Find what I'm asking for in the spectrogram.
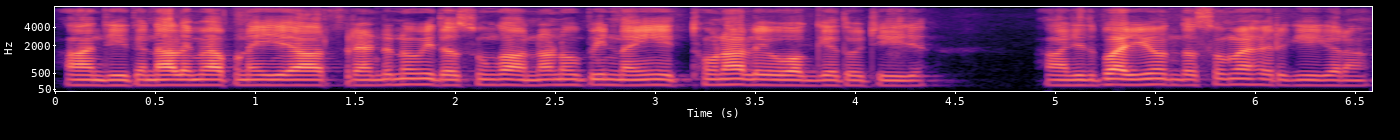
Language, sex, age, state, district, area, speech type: Punjabi, male, 18-30, Punjab, Amritsar, urban, spontaneous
